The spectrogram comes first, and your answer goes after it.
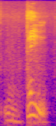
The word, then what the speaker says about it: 不: This character, originally it pronounces as 不 the fourth tone, 不 But it is a special, so there is a rule for it.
